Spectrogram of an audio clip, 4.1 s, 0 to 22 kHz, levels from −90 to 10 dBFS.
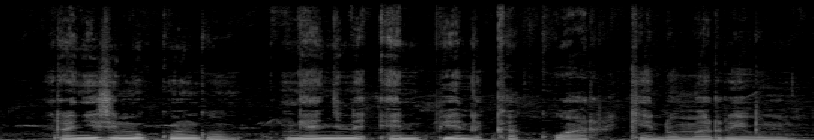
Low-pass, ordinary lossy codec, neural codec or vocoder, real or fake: none; none; none; real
